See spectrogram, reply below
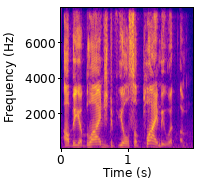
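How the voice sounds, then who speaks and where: A commanding male space captain played by an actor, mid-pitched and lively in inflection, with faint noise behind. He is official, brisk and easily exasperated, in a retro sci-fi radio parody. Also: close to an everyday voice. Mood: official, firm. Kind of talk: 1950s science-fiction audio drama parody.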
